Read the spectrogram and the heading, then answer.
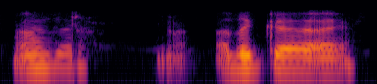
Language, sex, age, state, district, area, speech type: Kannada, male, 30-45, Karnataka, Gadag, rural, conversation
